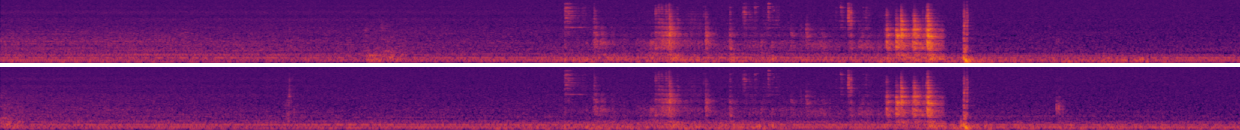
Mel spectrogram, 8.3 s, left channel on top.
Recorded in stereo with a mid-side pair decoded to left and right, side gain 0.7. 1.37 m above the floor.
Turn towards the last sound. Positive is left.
turn(degrees=10)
